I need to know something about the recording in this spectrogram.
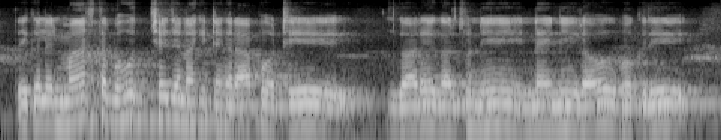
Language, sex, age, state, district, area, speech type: Maithili, male, 18-30, Bihar, Darbhanga, rural, spontaneous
